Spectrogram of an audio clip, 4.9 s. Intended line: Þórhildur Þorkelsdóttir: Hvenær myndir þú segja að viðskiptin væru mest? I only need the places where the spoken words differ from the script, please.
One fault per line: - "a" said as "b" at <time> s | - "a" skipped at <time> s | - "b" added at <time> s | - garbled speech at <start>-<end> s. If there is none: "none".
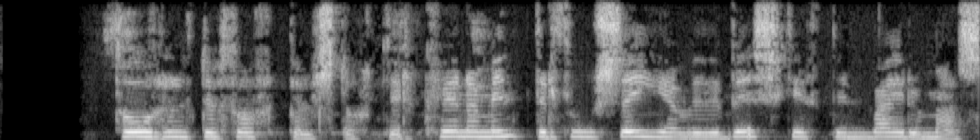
none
